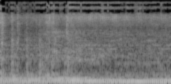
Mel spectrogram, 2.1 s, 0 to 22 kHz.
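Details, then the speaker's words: Infiniti Q60 Red Sport idling, hood open. A steady low idle carries a light, fast tick on top, which is the injectors. The owner says every Q60 he has heard sounds the same, so this is normal injector ticking and the engine sounds healthy. "It looks very good, and the sound is normal. This is what a normal Infiniti sounds like. Those are the injectors. Everyone I've heard, they all sound like the same."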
